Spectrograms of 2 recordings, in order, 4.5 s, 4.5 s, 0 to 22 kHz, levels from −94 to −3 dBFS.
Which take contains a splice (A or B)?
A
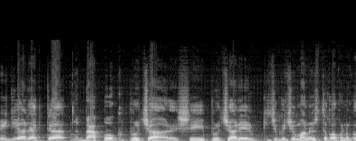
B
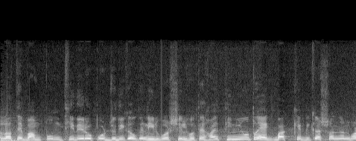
A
